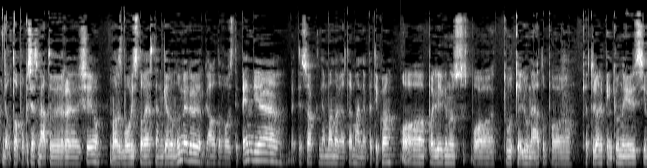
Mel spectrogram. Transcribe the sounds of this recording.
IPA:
dʲeːlˠ ˈtoː poː ˈpʊsʲeːs ˈmʲæːtuː ɪr ɪʃʲeːˈjɛʊ noːrs bʊˈʋɐʊ iːˈstoːjæːs ˈtʲɛn ɡʲɛˈrʊ ˈnʊmʲɛrʲʊ ɪr ˈɡɐʊdɐʋɐʊ sʲtʲɪˈpʲɛnʲdʲɪjæː bʲɛt tʲiɛˈsʲoːk nʲɛ ˈmɑːnoː ʋʲiɛˈtɐ ˈmɐn nʲɛpɐˈtʲɪkoː oː pɐˈlʲiːɡʲɪnʊs ˈpoː tuː kʲɛˈlʲuː ˈmʲæːtuː ˈpoː kʲɛtʊˈrʲuː ɐr pʲɛŋʲˈkʲuː nʊˈeːjʊs iː

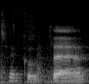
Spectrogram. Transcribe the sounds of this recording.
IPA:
ˈsɑːkɐʊ ˈtɑː

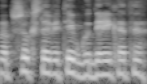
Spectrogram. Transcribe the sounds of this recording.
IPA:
ɐpˈsʊks tɐˈʋʲɪ ˈtɐɪp ɡʊdʲˈrʲɛɪ ˈkɐt

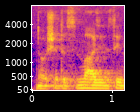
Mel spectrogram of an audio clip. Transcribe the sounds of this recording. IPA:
ˈnʊ oː ˈʃʲɪtɐs ɪnˈʋɑːzʲɪnʲɪs tɐɪ

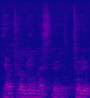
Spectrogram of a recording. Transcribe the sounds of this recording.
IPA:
jɛʊ proːbʲˈlʲæːmɐs ˈtʊrʲɪ ˈtʊrʲɪ

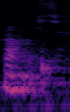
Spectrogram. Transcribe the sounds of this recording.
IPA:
ˈbroːlʲiːs

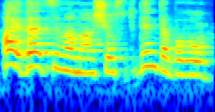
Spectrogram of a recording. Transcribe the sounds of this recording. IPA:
ˈɐɪ ˈdɐ ɐtʲˈsʲɪmʲɛnʊ ˈɑːʃʲˈjɛʊ stʊˈdʲɛnʲtʲɛ bʊˈʋɐʊ

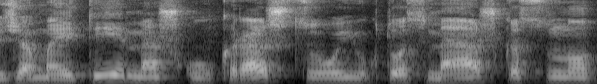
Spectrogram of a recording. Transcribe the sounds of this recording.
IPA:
ʒʲɛmɐɪˈtʲɪjɛ ˈmʲæːʃˌkuː krɐʃts oː jʊk tuɔs ˈmʲæːʃkɐs nʊ

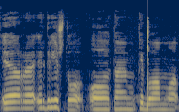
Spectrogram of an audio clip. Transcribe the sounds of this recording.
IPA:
ɪr ɪr ˈɡrʲiːʃtuː oː ˈtɐm kɐɪp ˈbuɔm

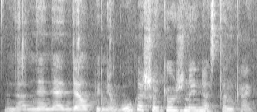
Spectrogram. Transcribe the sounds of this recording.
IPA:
ˈnʲɛ nʲɛ nʲɛ dʲɛlˠ pʲɪnʲɪˈɡuː kɐʃkoːˈkʲuː ʒʲɪˈnɐɪ nʲɛs tʲɛn ˈkɑː

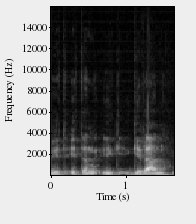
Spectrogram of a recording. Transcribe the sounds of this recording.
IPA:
ɪ ɪ ˈtʲeːn ɪ ɡʲɪ ɡʲɪˈʋʲɛn

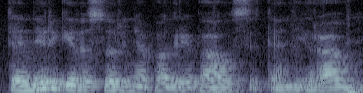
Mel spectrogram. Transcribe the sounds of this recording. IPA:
tʲɛn ˈɪrʲɡʲɪ ʋʲɪˈsʊr nʲɛpɐɡrʲiːˈbɐʊsʲɪ tʲɛn iːˈrɐ

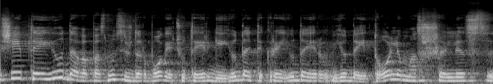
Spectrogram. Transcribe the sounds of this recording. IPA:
ˈʃʲɛɪp tɐɪ ˈjʊdɐ ˈʋɐ pɐs ˈmʊs ɪʃ dɐrˈboːʋʲiɛt͡ʃʲuː tɐɪ ˈɪrʲɡʲɪ ˈjʊdɐ tʲɪˈkrɐɪ ˈjʊdɐ ɪr ˈjʊdɐ iː ˈtoːlʲɪmɐs ʃɐˈlʲɪs

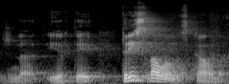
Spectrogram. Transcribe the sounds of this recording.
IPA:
ʒʲɪˈnɑː ɪr tʲeːɪ tʲrʲiːs ˈʋɑːlˠoːndɐs ˈkɐlˠnɑː

